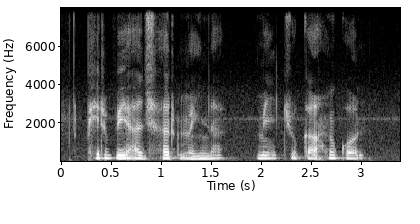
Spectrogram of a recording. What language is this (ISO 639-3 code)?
hne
